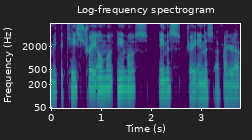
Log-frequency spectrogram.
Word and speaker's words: Amos: Trey Amos, Amos, Trey Amos, I figured out that's the right way to say it.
